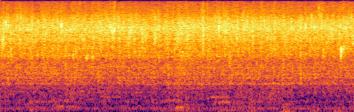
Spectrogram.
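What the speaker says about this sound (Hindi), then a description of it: "अब ये मैं उस वक्त तक फ्राई करूँगी जब तक इस चिकन का जो है कलर चेंज नहीं हो जाता।" Chicken pieces for a white karahi fry steadily in hot oil, a dense, even sizzle that holds at one level throughout without pause, close and fairly loud, with no voices.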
